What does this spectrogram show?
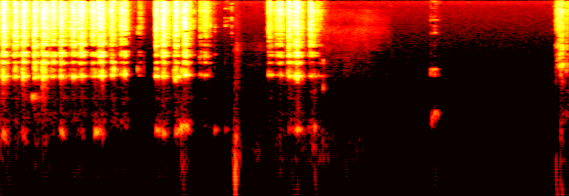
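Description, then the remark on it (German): Lots rattle inside a container as they are shaken for a draw, in three bursts of bright, fast shaking, fairly loud, with short pauses between them and no talking. “Ja, wir hören, wie du dir da was schüttelst.”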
